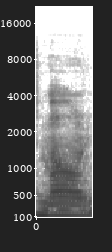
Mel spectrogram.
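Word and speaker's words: もの: The sentence ends with mono, often pronounced as moan in speech.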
